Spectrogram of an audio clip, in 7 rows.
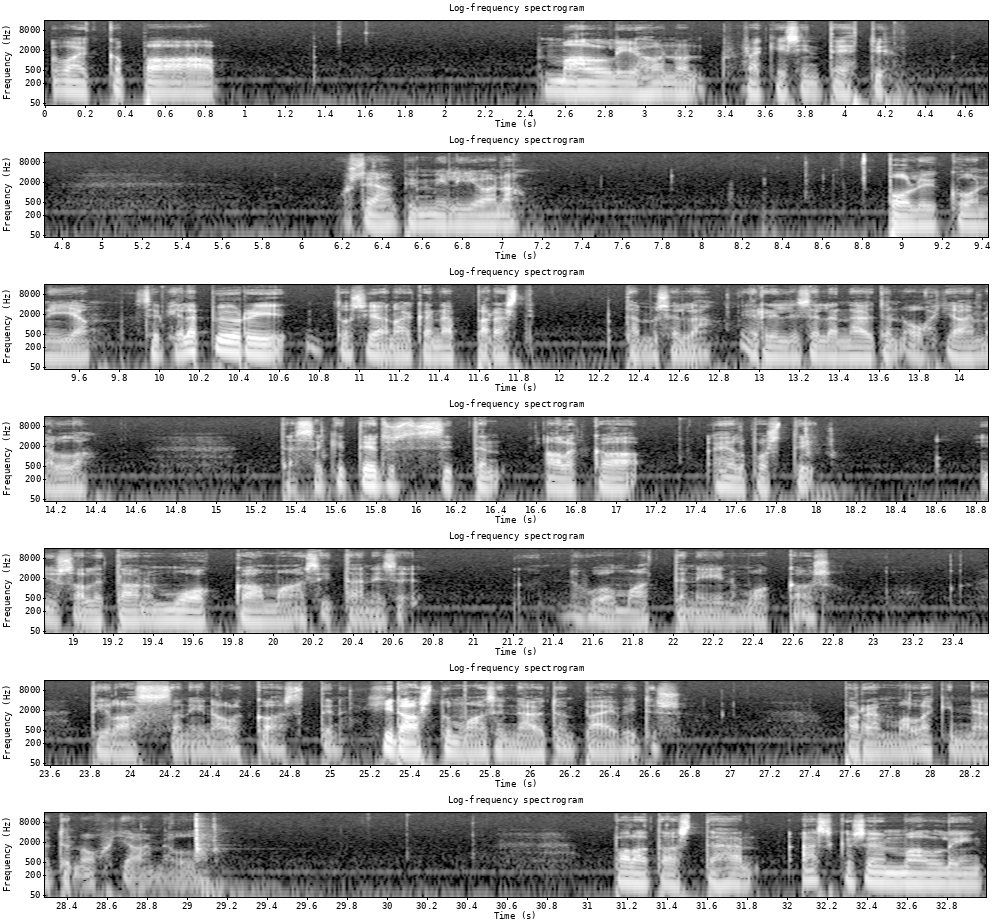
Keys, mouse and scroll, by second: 4.3 middle click, 9.4 scroll up 1, 9.7 scroll down 1, 10.1 middle click, 15.4 z, 16.0 middle click, 16.9 z, 17.4 middle click, 18.0 Tab, 20.3 middle click, 29.1 Tab, 30.2 middle click, 31.3 click.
